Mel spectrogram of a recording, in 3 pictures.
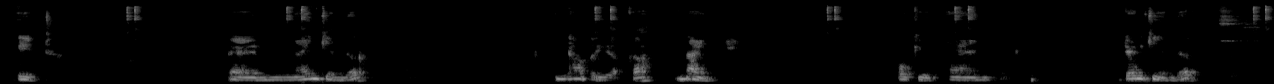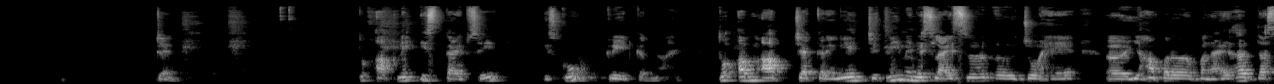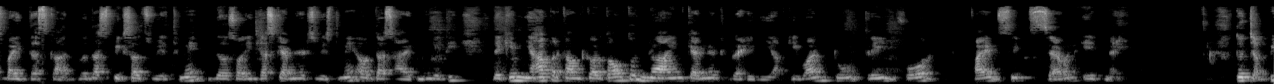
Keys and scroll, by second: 4.2 9, 10.1 1.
